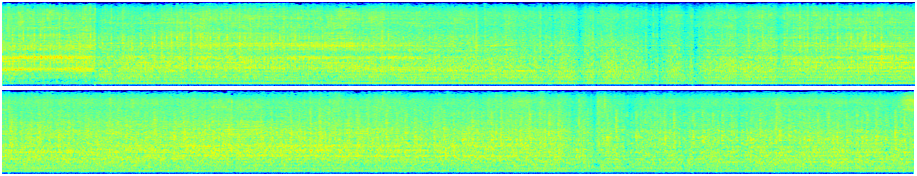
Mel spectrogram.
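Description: Steady drone of a ship's engine and deck machinery: a constant low hum under a broad wash of noise, easing a little about halfway through.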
